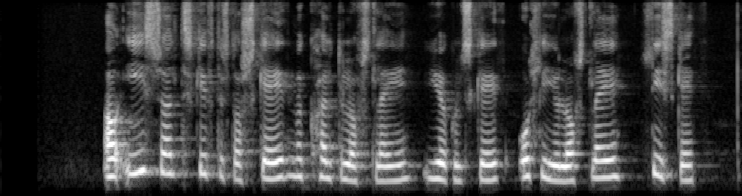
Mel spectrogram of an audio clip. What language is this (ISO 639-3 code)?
isl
